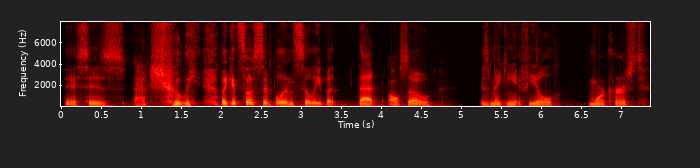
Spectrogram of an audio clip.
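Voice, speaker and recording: A man's voice: on the low side, a little slow, darkish tone. A man casually commentating on a game he plays live, with thoughtful, analytical asides like a developer. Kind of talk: casual livestream gameplay commentary. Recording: clear background noise.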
